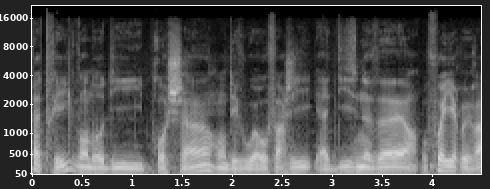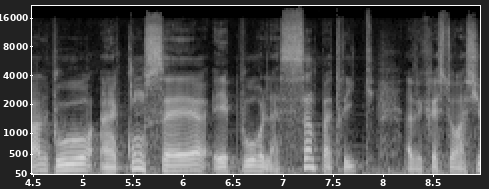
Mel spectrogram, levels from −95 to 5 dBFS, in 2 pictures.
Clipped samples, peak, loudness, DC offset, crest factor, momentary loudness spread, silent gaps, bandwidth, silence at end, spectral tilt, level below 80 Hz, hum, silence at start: under 0.1%; -2 dBFS; -19 LUFS; under 0.1%; 16 dB; 7 LU; none; 19.5 kHz; 0 s; -5.5 dB/octave; -44 dBFS; none; 0 s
